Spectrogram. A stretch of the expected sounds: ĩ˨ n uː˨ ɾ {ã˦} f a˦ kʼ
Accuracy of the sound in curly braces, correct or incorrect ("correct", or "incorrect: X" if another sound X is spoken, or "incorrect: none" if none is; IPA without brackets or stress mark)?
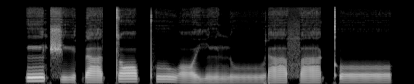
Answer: incorrect: a˦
